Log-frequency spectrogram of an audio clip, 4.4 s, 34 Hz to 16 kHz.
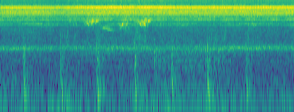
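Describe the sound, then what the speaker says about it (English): Crickets chirp in the game Myst (2021), a constant high shrill drone with a few brief higher trills, alongside evenly spaced soft low thumps like footsteps, no talking. "All this noise would just drive me up the wall. All the crickets."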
